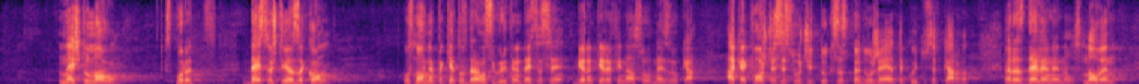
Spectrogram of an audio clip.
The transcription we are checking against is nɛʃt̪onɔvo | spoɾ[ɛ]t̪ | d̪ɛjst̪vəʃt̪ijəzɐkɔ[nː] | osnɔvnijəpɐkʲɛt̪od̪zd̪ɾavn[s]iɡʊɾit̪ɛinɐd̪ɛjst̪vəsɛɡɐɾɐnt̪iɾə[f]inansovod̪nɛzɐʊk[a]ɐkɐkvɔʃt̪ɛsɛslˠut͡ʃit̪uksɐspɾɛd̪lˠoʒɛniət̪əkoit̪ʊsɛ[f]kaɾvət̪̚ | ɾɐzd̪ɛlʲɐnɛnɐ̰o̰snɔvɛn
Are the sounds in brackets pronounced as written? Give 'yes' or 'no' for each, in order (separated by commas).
yes, no, yes, yes, yes, yes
